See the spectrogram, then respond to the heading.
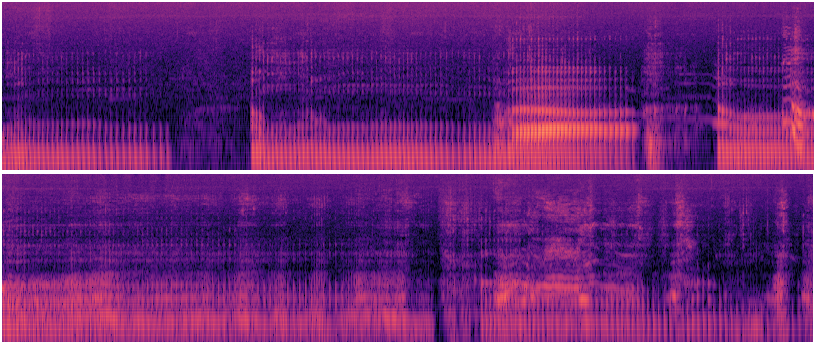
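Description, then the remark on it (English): A lion roars loudly, a run of deep, rumbling bellows broken by brief pauses, with rough grunting swells rising and falling over about sixteen seconds. “And today, through sound, he'll introduce us to the animals that we take for granted and the animals that we love, like a lion, for instance.”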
